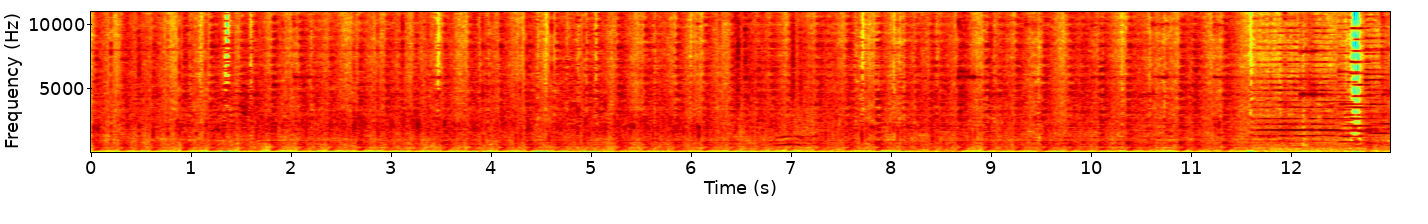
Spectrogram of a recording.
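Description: Live traditional Castilian folk dance music from a band of guitars and other plucked strings, with a busy clatter of percussion and voices mixed in.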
